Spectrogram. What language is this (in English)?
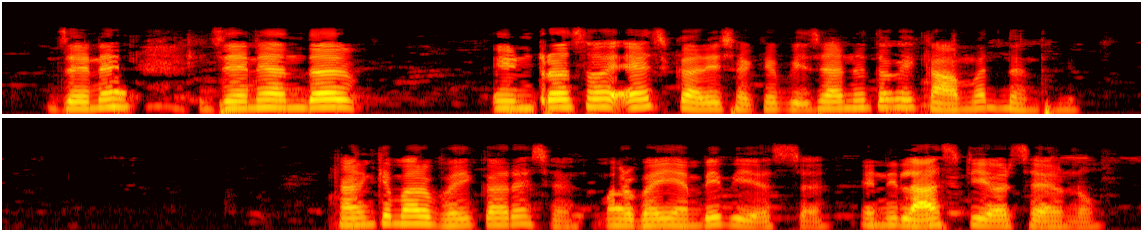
Gujarati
